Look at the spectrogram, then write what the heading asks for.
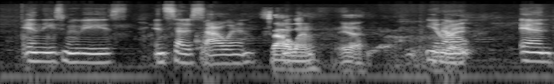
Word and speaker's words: Samhain: disgusted me yeah um also isn't don't they pronounce it sam hayne in these movies instead of samhain style yeah you know and that kind of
